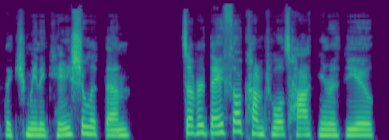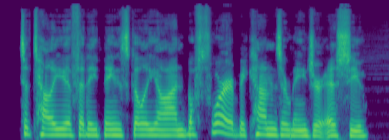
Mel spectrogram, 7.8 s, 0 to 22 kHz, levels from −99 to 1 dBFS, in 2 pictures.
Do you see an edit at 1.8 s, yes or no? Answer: no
